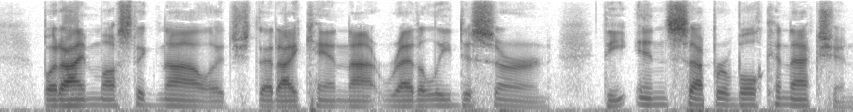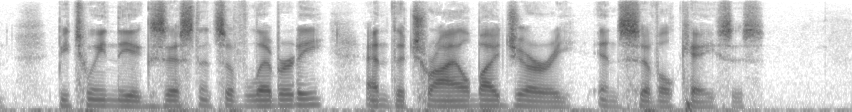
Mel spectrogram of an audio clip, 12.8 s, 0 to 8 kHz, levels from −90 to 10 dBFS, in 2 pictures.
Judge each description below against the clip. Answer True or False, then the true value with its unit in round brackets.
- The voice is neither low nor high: False (110 Hz)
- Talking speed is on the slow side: True (115 wpm)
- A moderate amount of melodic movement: False (2.2 semitones)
